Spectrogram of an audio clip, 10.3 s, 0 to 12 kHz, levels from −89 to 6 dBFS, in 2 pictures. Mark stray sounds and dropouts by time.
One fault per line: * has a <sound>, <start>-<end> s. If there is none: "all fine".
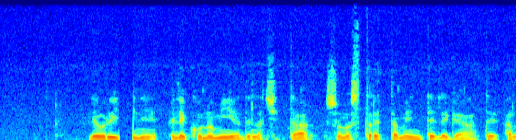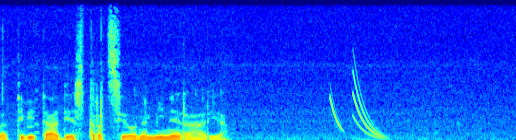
* has a dropout, 1.2-1.3 s
* has a chirp, 8.5-9.1 s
